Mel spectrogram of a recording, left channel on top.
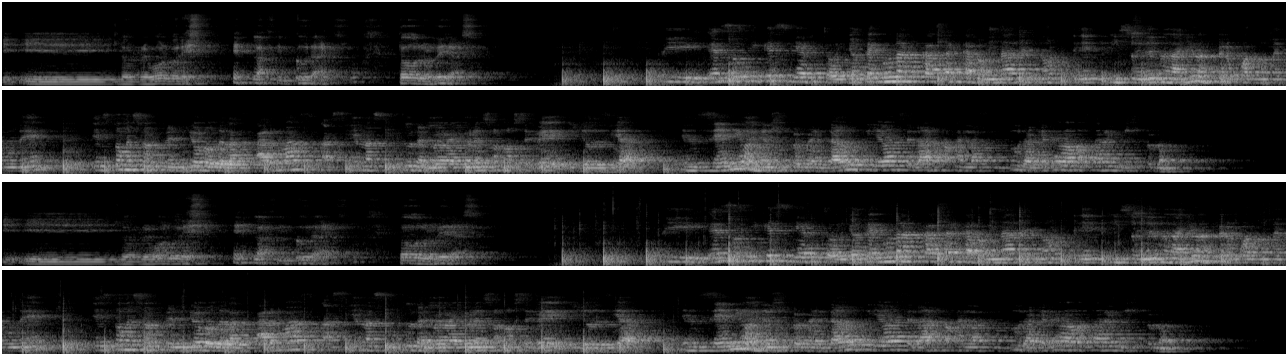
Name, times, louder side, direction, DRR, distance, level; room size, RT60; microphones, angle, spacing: voice 1, 0.0-4.8 11.3-11.6 18.8-19.2, left 2 dB, 65° left, 2 dB, 0.5 m, -37 dB
Run, 5.5-19.6, right 1 dB, 50° right, 0.7 m, -35 dB
voice 2, 6.6-13.3 13.7-19.3 19.6-24.6, left 1 dB, 30° left, -2 dB, 1.2 m, -28 dB
7.8 x 4.5 x 3.4 m, 1.3 s
head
